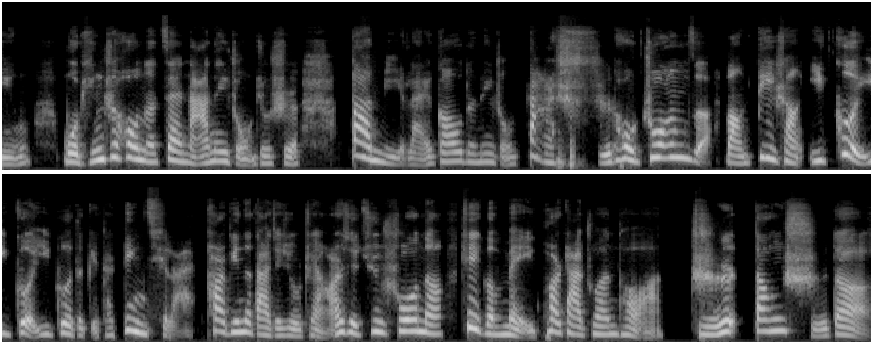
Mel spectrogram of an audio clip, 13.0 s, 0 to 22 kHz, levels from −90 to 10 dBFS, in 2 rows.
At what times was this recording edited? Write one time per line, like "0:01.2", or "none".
0:05.3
